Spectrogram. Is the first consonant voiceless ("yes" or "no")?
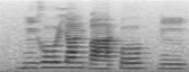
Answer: no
